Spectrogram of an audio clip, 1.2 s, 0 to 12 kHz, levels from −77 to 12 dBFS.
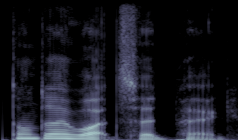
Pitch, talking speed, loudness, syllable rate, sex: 135 Hz, 250 wpm, -18 LUFS, 4.6 syllables/s, male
